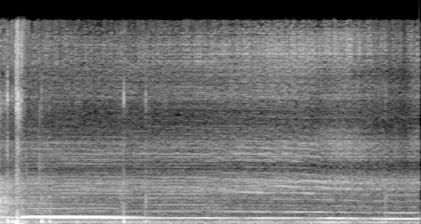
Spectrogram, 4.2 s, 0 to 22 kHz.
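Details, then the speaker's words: 2019 Ram 3.0 EcoDiesel, key on after fuel filter replacement during 20k/30k maintenance: steady mid-pitched electric hum of the fuel pump priming, slowing and settling as air is purged; normal priming. "Because we did that fuel filter, we need to prime the fuel system. So I'm gonna go key on, 2 clicks. Hear the fuel pump running."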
